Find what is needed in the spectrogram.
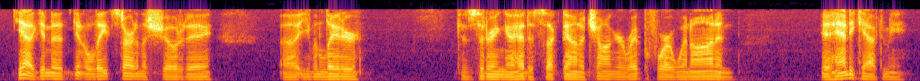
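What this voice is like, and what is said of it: Raspy, hesitant voice. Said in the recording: “Can you hear the raspiness in my voice? The hesitation in my speech?”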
